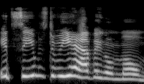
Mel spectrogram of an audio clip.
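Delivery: fighting off the giggles. Speaker trying to stop laughing mid-sentence, holding back a laugh. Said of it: "I can't laugh. Stop laughing now".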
